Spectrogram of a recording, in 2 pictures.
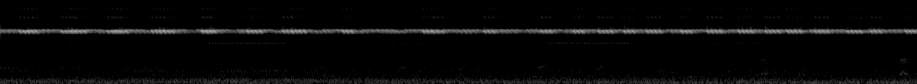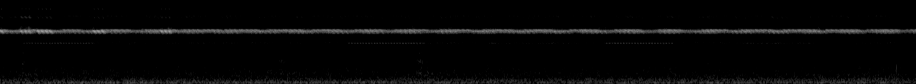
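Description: Crickets chirping: a steady high-pitched trill that pulses two or three times a second.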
